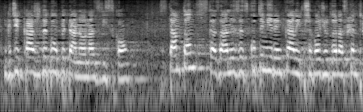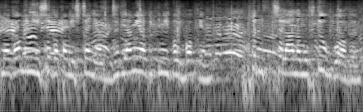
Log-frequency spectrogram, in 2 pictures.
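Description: A narrator giving formal, steady commemorative narration at an outdoor memorial ceremony. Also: mid-range voice. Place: outdoor street march in a city. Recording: distant PA in open air, reverberant, dull, noisy.

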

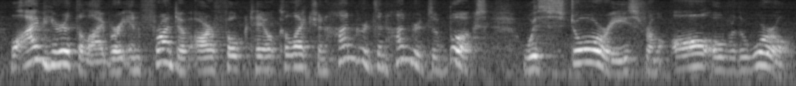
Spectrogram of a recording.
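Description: An older American man in his sixties speaks to young children as an educational presenter. His delivery is lively, with big swings in pitch and deliberate emphasis. He is picked up by a distant microphone with a little room noise. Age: 60s. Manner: animated, deliberate teaching with repeated emphasized phrases. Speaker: children's library storyteller and presenter. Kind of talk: children's educational introduction, addressing young viewers. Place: indoors in a library.

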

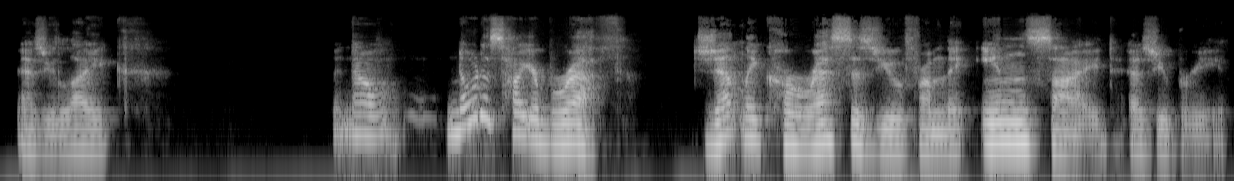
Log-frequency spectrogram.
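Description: A man leading a guided meditation in a gentle, unhurried manner, leaving long pauses between short phrases. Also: medium pitch. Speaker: guided meditation leader, psychologist. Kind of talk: slow guided meditation, soothing instruction.

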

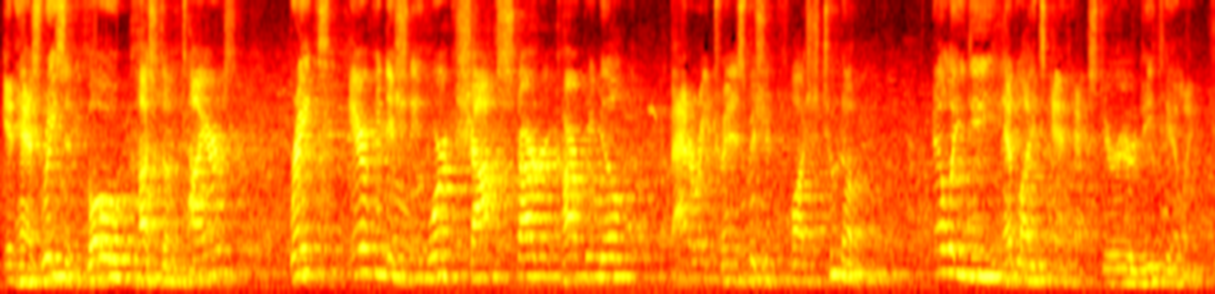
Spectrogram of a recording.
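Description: A man's voice: high voice, a little slow, noisy background. A man working as an auction announcer, reading out a list of specifications to the room. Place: large indoor auction hall, over PA. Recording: echoey auction hall with crowd.

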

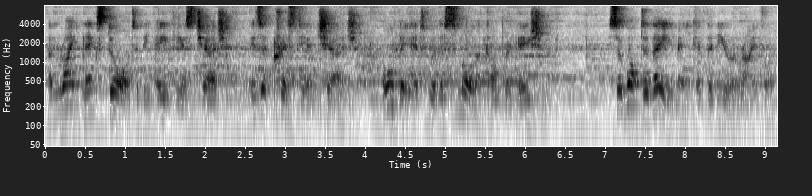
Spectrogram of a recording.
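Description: Lively male news reporter, echoey playback. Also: mid-range voice, normal speed. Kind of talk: scripted news narration. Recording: echoey tablet playback, music behind. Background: music.

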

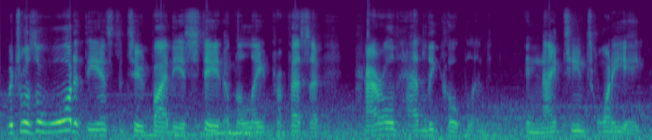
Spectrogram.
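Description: A man narrates an old-fashioned horror tale in a measured, formal read-aloud style. His voice sits at a medium pitch. There is clear ambient noise behind him throughout. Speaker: host and narrator. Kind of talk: scripted narration of a horror short story. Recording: clearly noisy background.

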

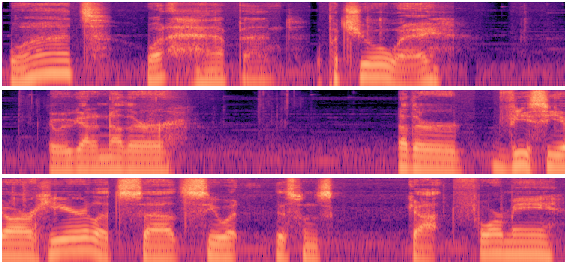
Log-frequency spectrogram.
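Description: A man's voice: medium pitch, a little slow, pauses often, mellow, faint music behind. A man in his thirties on a headset, casually narrating a puzzle game while muttering to himself, puzzled and self-deprecating. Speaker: gaming streamer. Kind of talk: casual let's-play commentary.

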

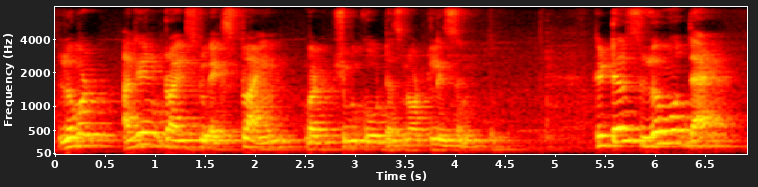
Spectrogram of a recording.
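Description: Very echoey South Indian man lecturing slowly. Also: on the high side, sing-song. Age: middle-aged. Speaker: English lecturer. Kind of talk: lecture retelling a play. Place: small bright indoor room. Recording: very echoey room, faint background noise.

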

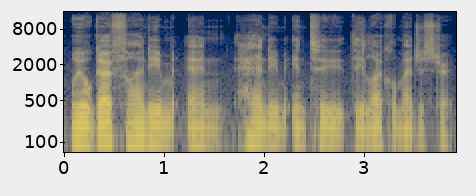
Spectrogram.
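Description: A man playing a sober, law-minded samurai in a roleplay game, measured and formal. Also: sits low, fairly even intonation, darkish tone, clear, resonant tone, natural voice. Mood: measured, cautioning.

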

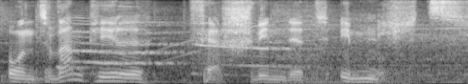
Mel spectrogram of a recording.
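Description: A man's voice: mid-range voice, extremely slow. A man narrating a children's adventure radio play as a dramatic storyteller. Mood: dramatic narration. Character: dramatic male storyteller of a magical-girl adventure. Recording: loud music under the voice.

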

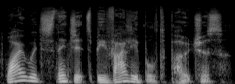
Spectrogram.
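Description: A young man playing a resolute, measured student wizard hero in a video game, his voice slightly husky. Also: on the low side, very animated. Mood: curious. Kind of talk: video game cutscene acting. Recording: music underneath.

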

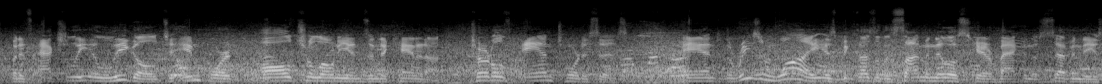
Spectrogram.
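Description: Brief: eager male vlog host, somewhat high voice, loud hall noise behind. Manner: excited, exclamatory, talks straight to camera. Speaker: reptile channel host. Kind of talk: enthusiastic vlog presentation. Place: busy indoor expo hall.

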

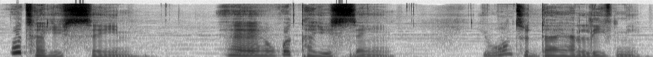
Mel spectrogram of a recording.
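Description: A man doing a shrill, wailing pregnant wife. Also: animated, measured pace, a little mellow, faint music behind, lightly acted. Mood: accusing. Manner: wailing, scolding, rising to cries.

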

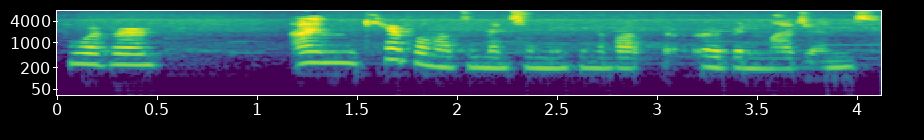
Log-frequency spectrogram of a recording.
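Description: An adult woman reading expressive first-person narration from a visual novel script. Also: mid-range voice, fast, vocal fry, faint music behind, poor audio. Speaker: player voicing a visual novel.

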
